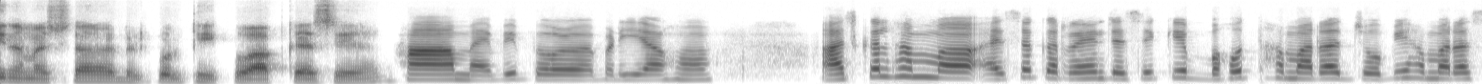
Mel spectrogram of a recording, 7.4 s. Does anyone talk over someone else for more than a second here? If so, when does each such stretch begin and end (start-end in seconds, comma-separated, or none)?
none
